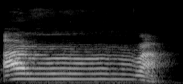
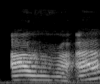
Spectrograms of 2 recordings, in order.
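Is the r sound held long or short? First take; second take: long; short. First: The r sound is held out long. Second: The r sound is short and moves on. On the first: The speaker calls it wrong. "No estamos aguantando el sonido. No estamos diciendo arra" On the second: The speaker calls it right. "Las pronunciamos y seguimos"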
